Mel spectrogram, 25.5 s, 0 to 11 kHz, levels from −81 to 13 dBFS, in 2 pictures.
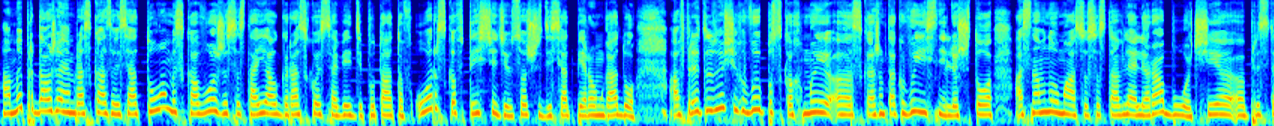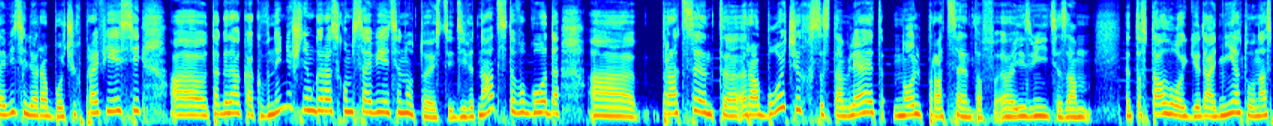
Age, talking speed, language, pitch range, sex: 20-39, 125 wpm, Russian, 200-255 Hz, female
